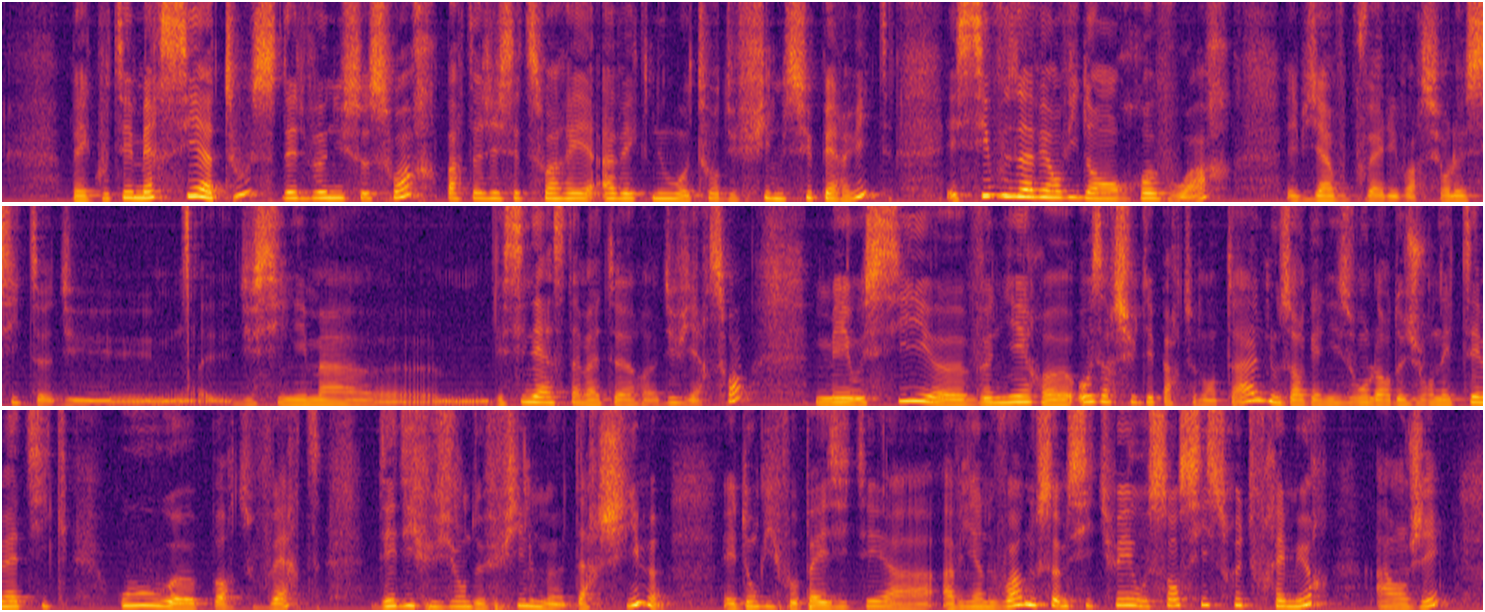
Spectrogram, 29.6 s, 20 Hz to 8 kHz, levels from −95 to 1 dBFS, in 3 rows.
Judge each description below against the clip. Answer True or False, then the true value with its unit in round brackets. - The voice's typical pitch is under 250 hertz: True (190 Hz)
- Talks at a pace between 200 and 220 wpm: False (180 wpm)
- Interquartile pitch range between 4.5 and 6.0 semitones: True (5.2 semitones)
